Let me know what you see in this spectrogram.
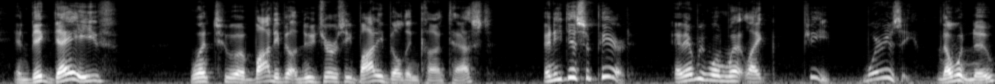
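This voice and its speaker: A man with an American accent speaks at a moderate pace and a fairly high pitch, with vocal fry and very wide pitch swings. Long, frequent pauses break up his speech in a very clean recording with a silent background. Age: 60s. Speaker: strength equipment company founder. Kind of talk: interview.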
